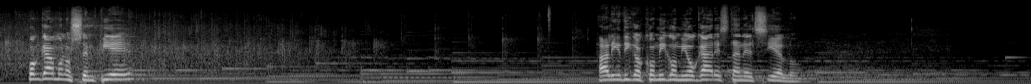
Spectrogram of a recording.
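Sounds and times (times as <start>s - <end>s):
audience clapping: 0.0s - 6.3s
speech: 0.3s - 1.6s, 6.0s - 8.2s
sustained keyboard chords: 0.6s - 10.2s.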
